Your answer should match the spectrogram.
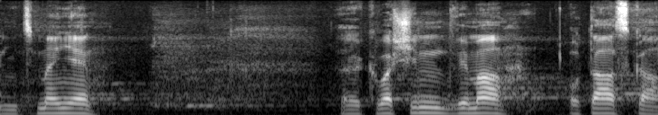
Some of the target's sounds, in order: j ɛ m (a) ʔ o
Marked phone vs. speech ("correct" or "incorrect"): correct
